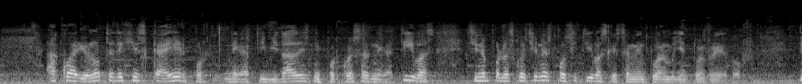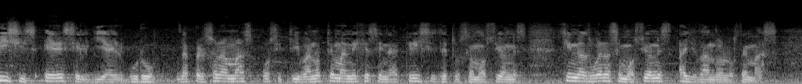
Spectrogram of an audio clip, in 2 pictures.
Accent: Mexico; mi país, mi tierra, México, ha sufrido mucha tristeza

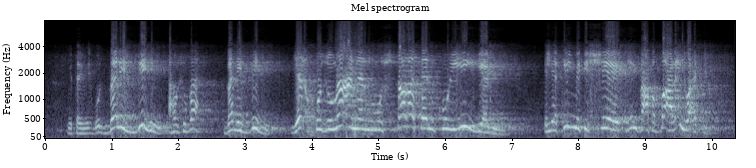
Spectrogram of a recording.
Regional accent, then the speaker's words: Egypt; حتى احنا عندنا كمصريين

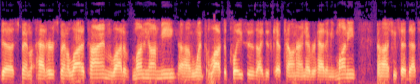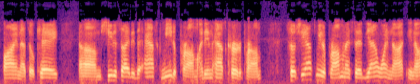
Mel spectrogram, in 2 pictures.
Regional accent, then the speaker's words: Phoenix, Arizona, United States; I'm from Phoenix. I did go to my prom.

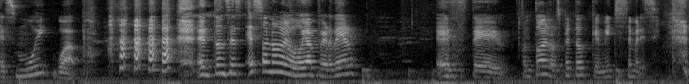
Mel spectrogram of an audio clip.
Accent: Mexico; Yo soy mexicana y muy orgullosa

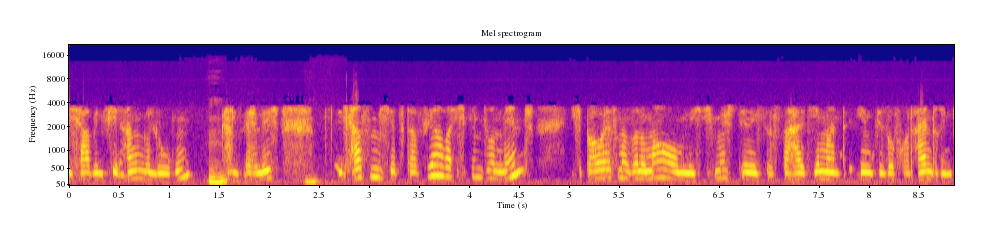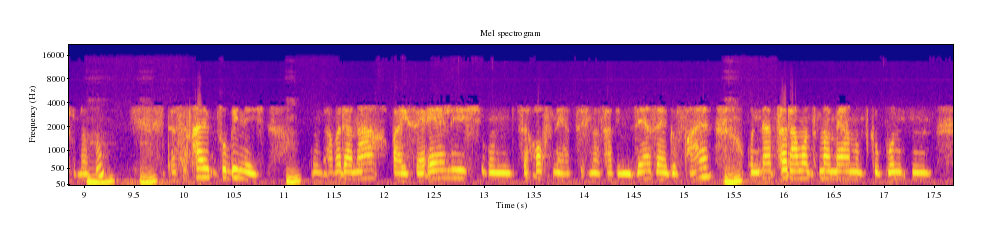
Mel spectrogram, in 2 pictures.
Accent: Turkey; und ich bin Moslem. Also ich bin eine Türkin

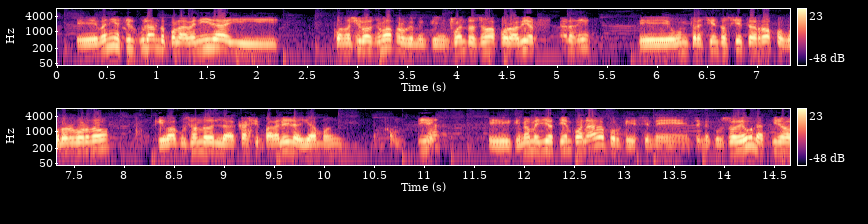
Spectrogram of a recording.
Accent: Argentina; now in La Plata, Argentina; Sí, soy nativo de acá, pero estoy viviendo en la ciudad de La Plata.

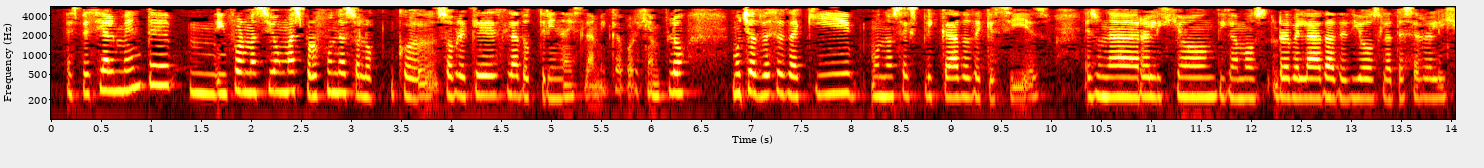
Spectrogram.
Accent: Ecuador; tiene mucha diferencia aquí con lo que practicábamos como ecuatorianos

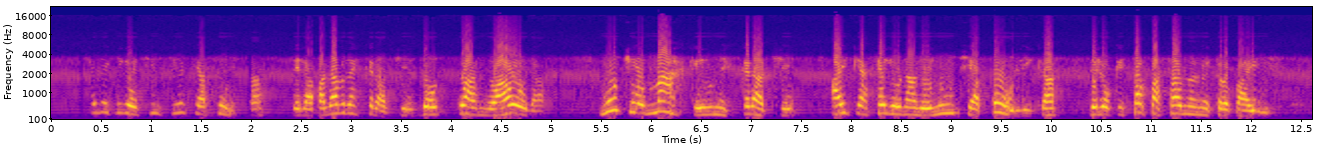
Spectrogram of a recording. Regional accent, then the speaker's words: Argentina; a mí me da vergüenza como argentina.

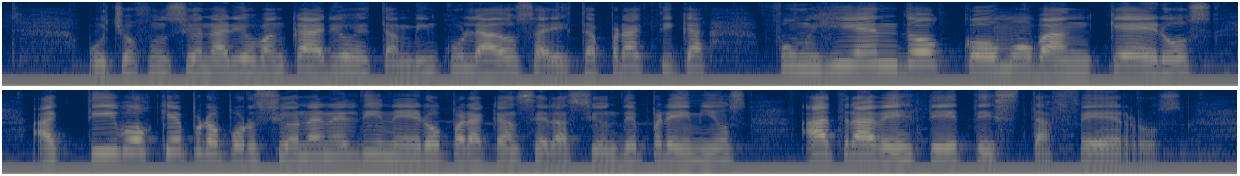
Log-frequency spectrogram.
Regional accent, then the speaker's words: Venezuela; también ha corrompido a nuestra idiosincrasia, nuestros valores y nuestros principios como venezolanos

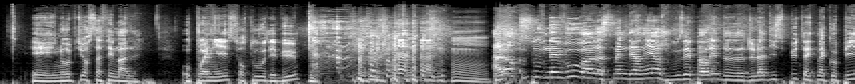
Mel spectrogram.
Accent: Auvergne-Rhône-Alpes, France; Je suis auvergnat.

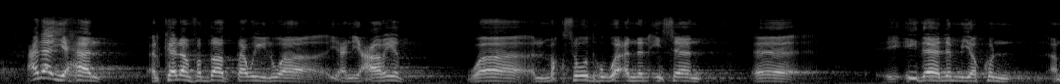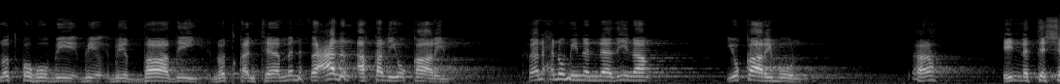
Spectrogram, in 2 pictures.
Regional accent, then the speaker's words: Fez, Fès-Meknès, Morocco; لا أدعي يعني أن أحسن النطق بهذا الحرف، ولا أحد من بلدنا يعني يحسن النطق به، لا فاس ولا غيرها من البلاد

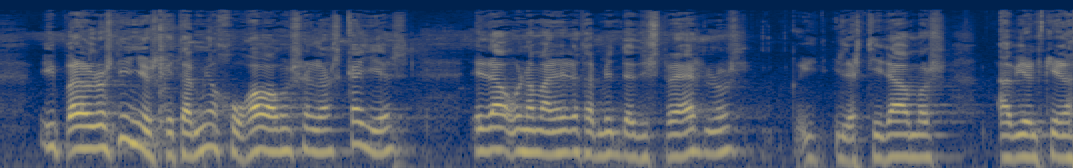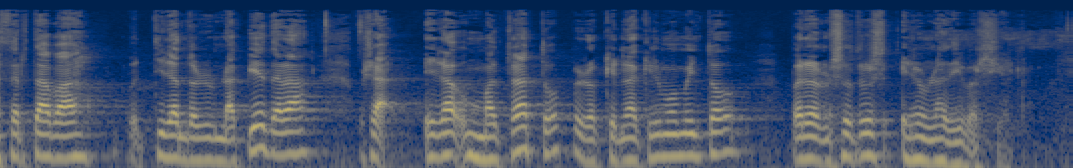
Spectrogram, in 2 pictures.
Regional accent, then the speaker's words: Navarre, Spain; presentarle a los franceses que me solían venir, porque claro, mi pueblo está bastante cerca de la frontera. Y venían con frecuencia familias y personas que venían de paso, que iban a Pamplona

